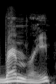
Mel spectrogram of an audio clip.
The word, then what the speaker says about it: Remrey: It is, it's pronounced Remory, and it's like it sounds, R-E-M-R-E-Y.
